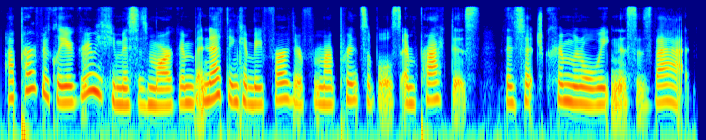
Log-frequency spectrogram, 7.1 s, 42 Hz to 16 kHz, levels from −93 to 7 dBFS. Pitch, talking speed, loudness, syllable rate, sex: 220 Hz, 195 wpm, -20 LUFS, 5.5 syllables/s, female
